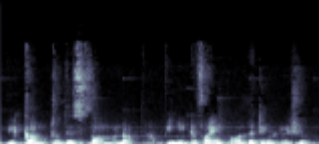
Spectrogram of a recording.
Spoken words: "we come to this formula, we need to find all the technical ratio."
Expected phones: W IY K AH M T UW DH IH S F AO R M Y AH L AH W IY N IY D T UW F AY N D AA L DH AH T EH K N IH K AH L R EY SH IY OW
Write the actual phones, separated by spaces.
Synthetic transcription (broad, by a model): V IY K AH M T UW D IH S F AO R M Y AH L AH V IY N IY D T UW F AY N D AA L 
